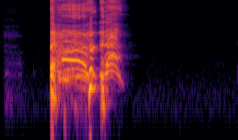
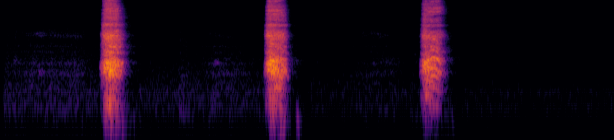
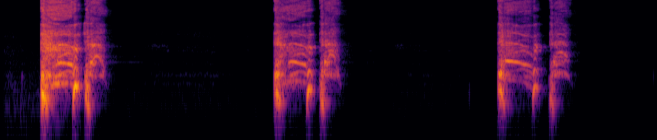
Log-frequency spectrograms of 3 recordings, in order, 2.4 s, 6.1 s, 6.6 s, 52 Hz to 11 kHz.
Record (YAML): cough_length: 2.4 s
cough_amplitude: 29204
cough_signal_mean_std_ratio: 0.42
exhalation_length: 6.1 s
exhalation_amplitude: 25103
exhalation_signal_mean_std_ratio: 0.23
three_cough_length: 6.6 s
three_cough_amplitude: 27699
three_cough_signal_mean_std_ratio: 0.35
survey_phase: beta (2021-08-13 to 2022-03-07)
age: 45-64
gender: Female
wearing_mask: 'No'
symptom_none: true
symptom_onset: 5 days
smoker_status: Ex-smoker
respiratory_condition_asthma: false
respiratory_condition_other: false
recruitment_source: REACT
submission_delay: 2 days
covid_test_result: Negative
covid_test_method: RT-qPCR
influenza_a_test_result: Negative
influenza_b_test_result: Negative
